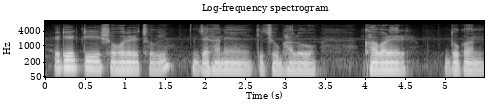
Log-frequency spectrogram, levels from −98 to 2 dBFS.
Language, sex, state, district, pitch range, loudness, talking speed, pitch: Bengali, male, Tripura, Unakoti, 90-100 Hz, -19 LUFS, 100 wpm, 95 Hz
